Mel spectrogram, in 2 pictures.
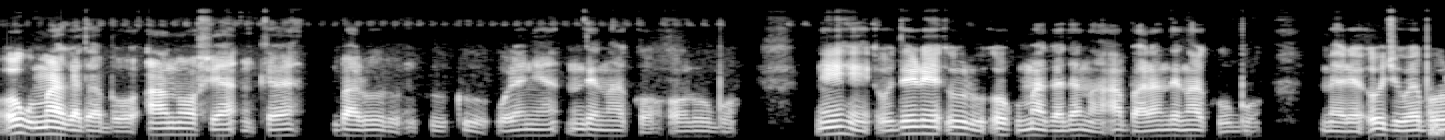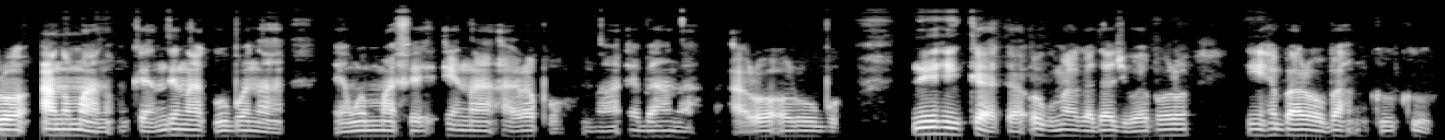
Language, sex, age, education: Igbo, male, 46-60, tertiary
